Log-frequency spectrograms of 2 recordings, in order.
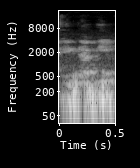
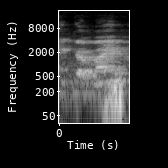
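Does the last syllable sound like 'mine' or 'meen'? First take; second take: meen; mine. First: The last syllable sounds like 'meen'. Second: The last syllable sounds like 'mine'. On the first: "कुछ लोग pronounce करते हैं कीटामीन" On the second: "कुछ लोग pronounce करते हैं कीटामाइन"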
